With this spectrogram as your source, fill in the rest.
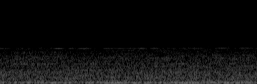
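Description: Delta Airlines A350 airliner taxiing at Amsterdam Schiphol Airport, a steady distant engine roar and broad rumble holding evenly throughout with no speech.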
